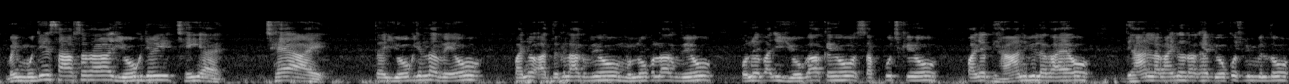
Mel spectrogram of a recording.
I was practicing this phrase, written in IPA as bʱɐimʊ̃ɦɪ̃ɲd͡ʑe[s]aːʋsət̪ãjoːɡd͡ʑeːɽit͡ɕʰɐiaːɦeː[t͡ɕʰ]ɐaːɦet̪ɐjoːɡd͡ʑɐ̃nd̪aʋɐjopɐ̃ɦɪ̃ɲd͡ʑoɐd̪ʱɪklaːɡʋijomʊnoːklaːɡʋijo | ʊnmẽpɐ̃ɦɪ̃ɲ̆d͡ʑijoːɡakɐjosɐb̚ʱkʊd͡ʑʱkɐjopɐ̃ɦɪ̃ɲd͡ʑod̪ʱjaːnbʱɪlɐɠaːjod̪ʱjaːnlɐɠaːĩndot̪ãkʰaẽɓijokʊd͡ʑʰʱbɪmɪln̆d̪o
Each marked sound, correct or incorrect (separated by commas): correct, correct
